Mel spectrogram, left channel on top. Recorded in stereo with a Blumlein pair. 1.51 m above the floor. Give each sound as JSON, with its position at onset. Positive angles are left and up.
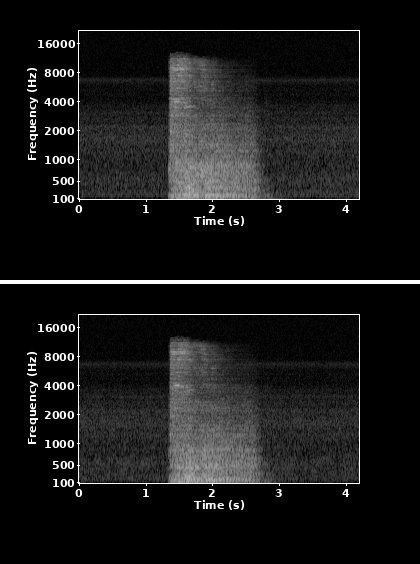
{"t": 1.3, "sound": "an explosion", "azimuth_deg": 65, "distance_m": 4.0}
{"t": 2.8, "sound": "crumpling", "azimuth_deg": 50, "distance_m": 1.7}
